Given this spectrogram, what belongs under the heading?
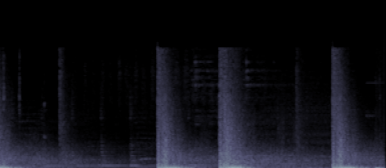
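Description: Gunshots in RimWorld, three sharp, loud reports spaced roughly a second apart, each with a short decaying tail, over a faint background hum, with no voices.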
